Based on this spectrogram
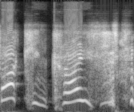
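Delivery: put-on very high Scottish-accented voice. Swearing in surprise during a game scene, Scottish accent. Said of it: "Turned to Scottish".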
